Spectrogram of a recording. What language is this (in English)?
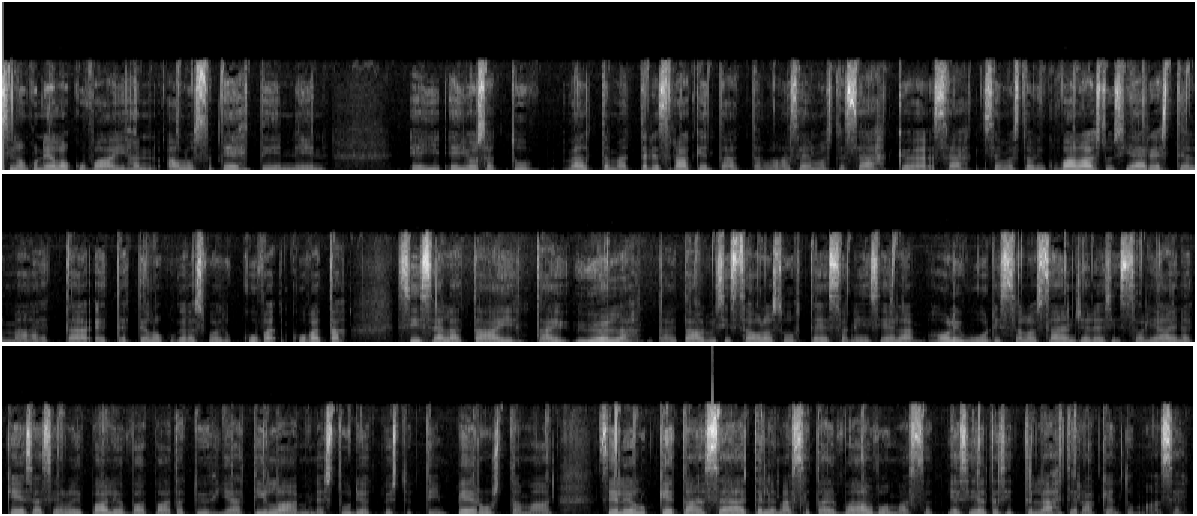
Finnish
